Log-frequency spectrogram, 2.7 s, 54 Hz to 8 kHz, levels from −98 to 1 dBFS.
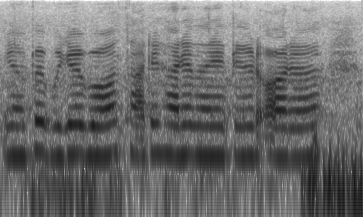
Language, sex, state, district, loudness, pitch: Hindi, female, Chandigarh, Chandigarh, -15 LUFS, 220 Hz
